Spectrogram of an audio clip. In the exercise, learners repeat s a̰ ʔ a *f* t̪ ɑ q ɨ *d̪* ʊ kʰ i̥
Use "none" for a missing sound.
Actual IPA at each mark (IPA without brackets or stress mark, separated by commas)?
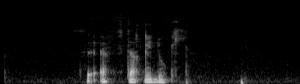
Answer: f, d̪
